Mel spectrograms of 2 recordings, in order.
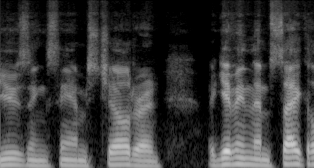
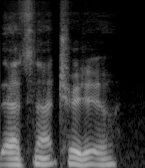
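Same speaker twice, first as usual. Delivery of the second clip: put-on hesitant, quieter delivery; 8 dB quieter than usual. Comparing two recorded takes, acting out the first one: retelling a hesitant reply. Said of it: "was kind of hesitant and was like".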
